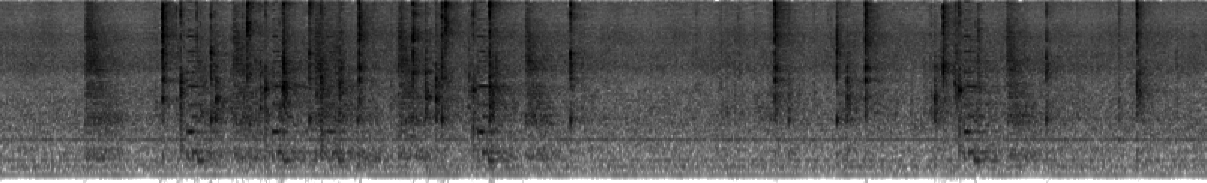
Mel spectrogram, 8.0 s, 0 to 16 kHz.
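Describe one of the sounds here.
Atari 2600 laser shots zap through a television speaker.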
